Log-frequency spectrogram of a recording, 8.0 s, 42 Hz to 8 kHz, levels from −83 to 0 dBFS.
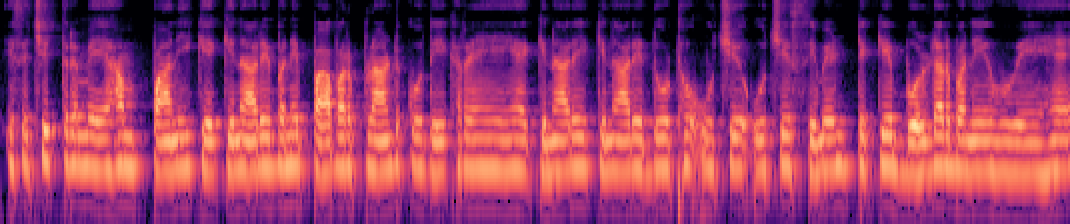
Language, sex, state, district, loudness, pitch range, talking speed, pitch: Hindi, male, Haryana, Jhajjar, -18 LUFS, 150-165 Hz, 185 wpm, 155 Hz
